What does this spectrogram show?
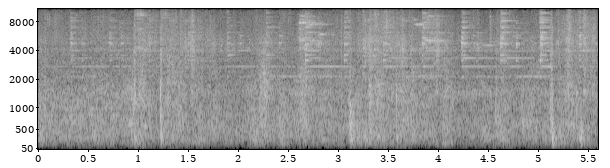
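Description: Narrow-gauge passenger train rolling along the track: a steady rumble of wheels on rails, broken by a few sharp clacks.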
